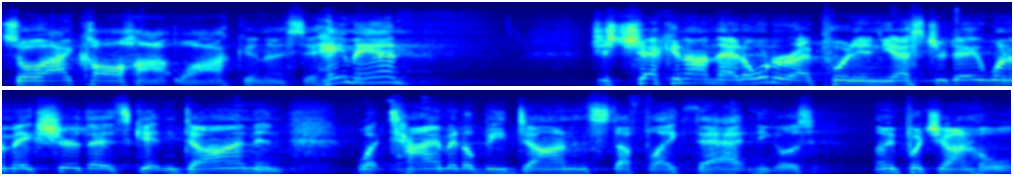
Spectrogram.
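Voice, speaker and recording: A man with an American accent speaks at a fairly quick pace and high pitch. His tone is bright and sharp, with lively intonation. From Minnesota, US. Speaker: pastor. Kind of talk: sermon.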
